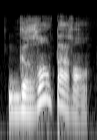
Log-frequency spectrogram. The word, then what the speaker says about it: grands-parents: Les grands-parents. Les grands-parents. Remember, you don't pronounce this final S here.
